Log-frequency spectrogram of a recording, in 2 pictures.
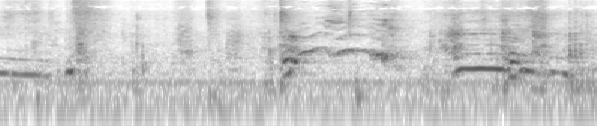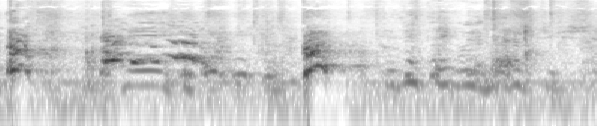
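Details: Golden Retriever indoors, wildly excited by a new squeaky toy; rising and falling whines and yelps mixed with toy squeaks, a woman's high-pitched voice talking over him, and background music.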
